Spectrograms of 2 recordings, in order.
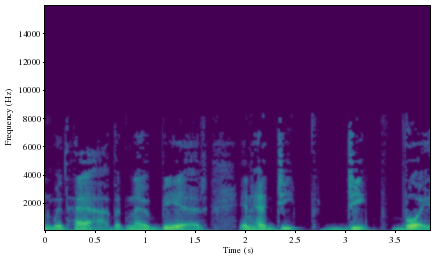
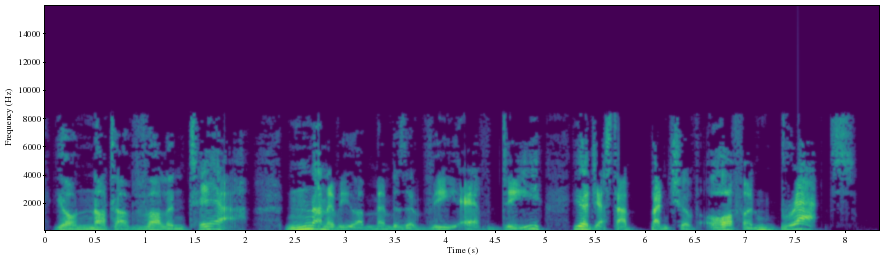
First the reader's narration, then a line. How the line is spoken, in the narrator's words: Count Olaf said with a sneer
